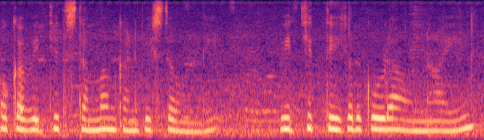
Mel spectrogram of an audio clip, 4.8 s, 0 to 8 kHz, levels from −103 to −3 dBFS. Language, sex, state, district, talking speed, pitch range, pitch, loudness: Telugu, female, Telangana, Mahabubabad, 110 wpm, 210-240 Hz, 230 Hz, -15 LUFS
